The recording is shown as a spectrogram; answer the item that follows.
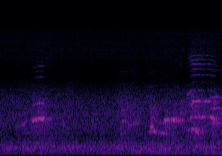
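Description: Faint, distant, high-pitched shouts from players calling out across the field, once near the start and again in a longer run near the end, over quiet outdoor ambience.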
